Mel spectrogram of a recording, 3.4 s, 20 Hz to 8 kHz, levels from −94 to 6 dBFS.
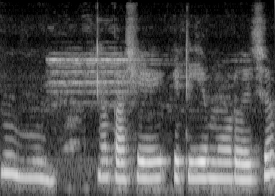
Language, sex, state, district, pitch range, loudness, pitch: Bengali, female, West Bengal, Paschim Medinipur, 205-215 Hz, -16 LUFS, 210 Hz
